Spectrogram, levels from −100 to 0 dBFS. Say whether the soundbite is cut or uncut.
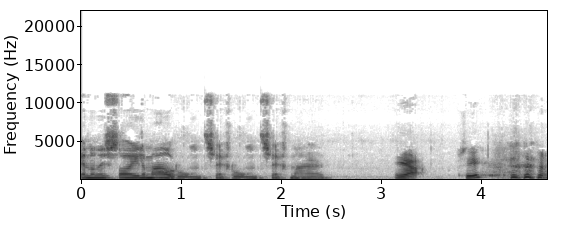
cut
